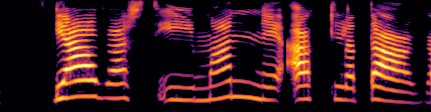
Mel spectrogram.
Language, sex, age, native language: Icelandic, female, 7, Icelandic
